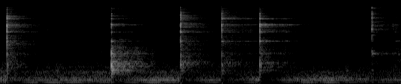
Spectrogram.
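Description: Metal spoon clinking against a glass mixing bowl while stirring chicken in marinade: six sharp clinks at uneven intervals, each with a short ringing.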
